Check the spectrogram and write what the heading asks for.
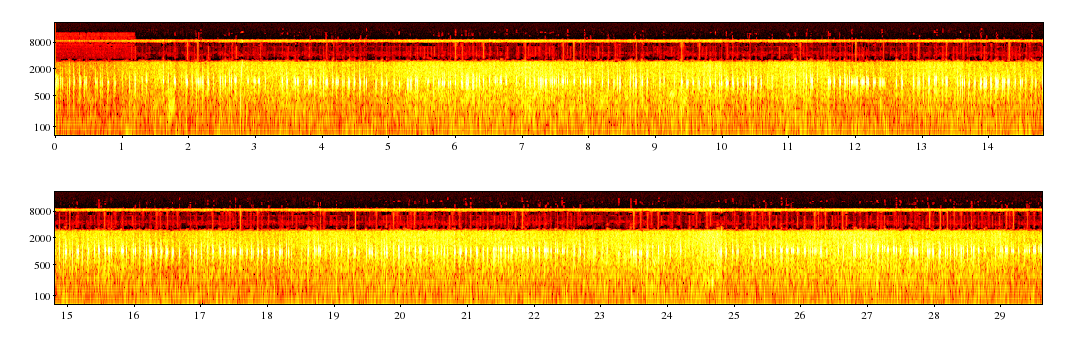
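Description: A dense, continuous crackle of radio interference known as The Crackle, currently active and first heard interfering with weather stations: a steady stream of rapid pops and scratchy static in the midrange, with a faint thin whine sitting high above it throughout.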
